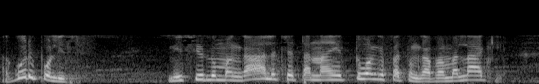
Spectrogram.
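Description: Speech running through a Bluetooth CVSD headset codec for the whole clip: nothing passes above about 3.8 kHz, and the one-bit, 64 kbps-style delta coding audibly fails to track fast changes, leaving scratchy sibilants, distorted loud high content, and a granular hiss underneath.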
